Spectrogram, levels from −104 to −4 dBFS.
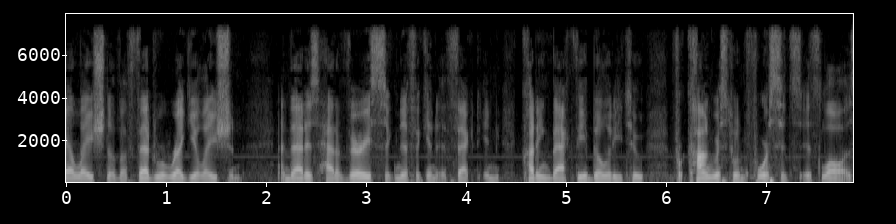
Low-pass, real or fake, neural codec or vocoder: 7.2 kHz; fake; vocoder, 44.1 kHz, 128 mel bands every 512 samples, BigVGAN v2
